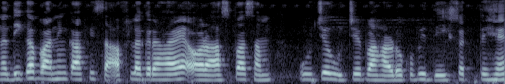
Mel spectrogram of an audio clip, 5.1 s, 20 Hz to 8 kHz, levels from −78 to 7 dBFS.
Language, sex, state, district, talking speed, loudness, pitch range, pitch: Hindi, female, Uttarakhand, Uttarkashi, 215 wpm, -17 LUFS, 180-200 Hz, 195 Hz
